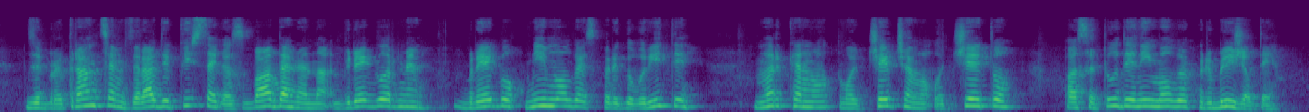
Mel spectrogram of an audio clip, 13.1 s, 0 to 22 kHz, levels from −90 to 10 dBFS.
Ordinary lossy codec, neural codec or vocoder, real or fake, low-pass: none; codec, 24 kHz, 1 kbps, SNAC; fake; 10.8 kHz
